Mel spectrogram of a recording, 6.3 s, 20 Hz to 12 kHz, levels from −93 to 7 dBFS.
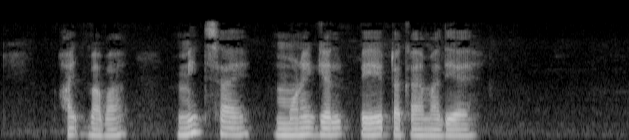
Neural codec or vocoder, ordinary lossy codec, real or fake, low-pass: none; MP3, 64 kbps; real; 7.2 kHz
